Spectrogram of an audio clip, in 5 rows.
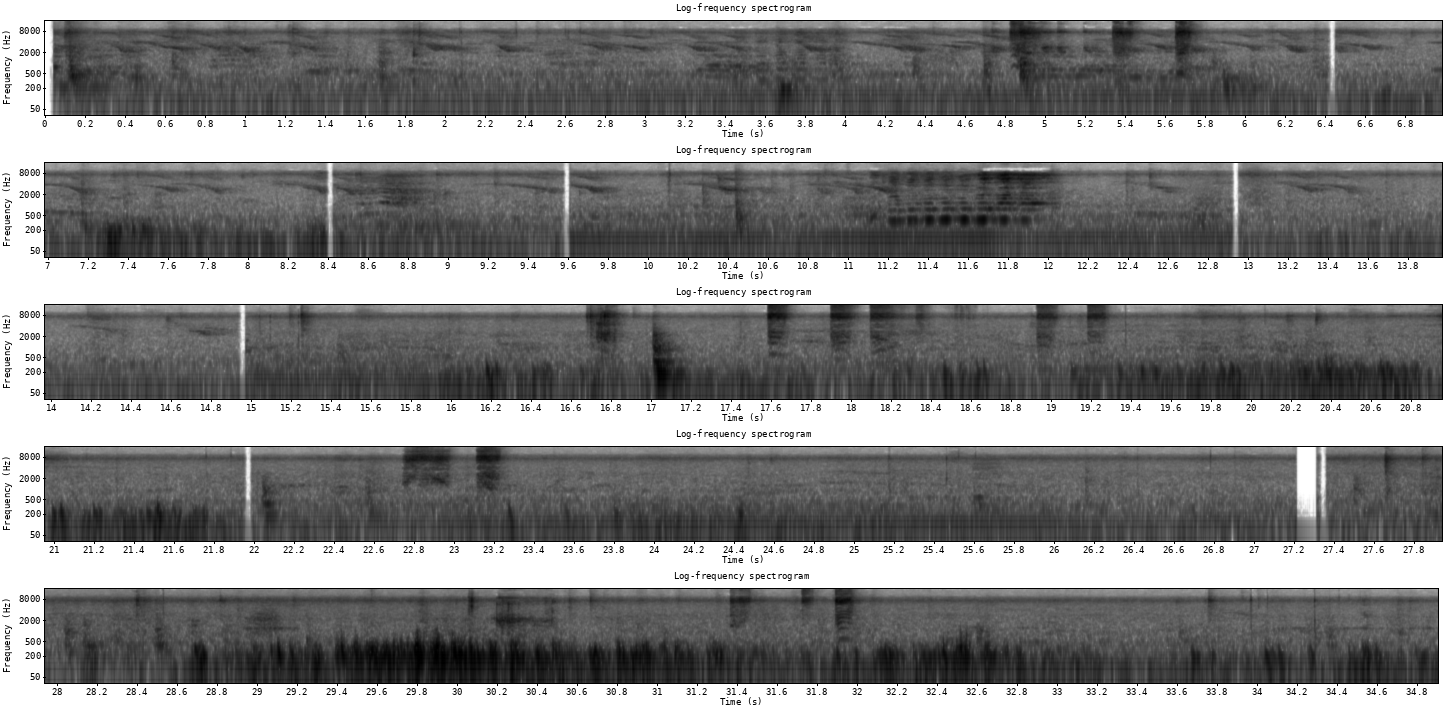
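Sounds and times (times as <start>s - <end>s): parrot chirping: 22.7s - 23.3s.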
